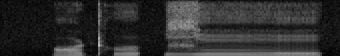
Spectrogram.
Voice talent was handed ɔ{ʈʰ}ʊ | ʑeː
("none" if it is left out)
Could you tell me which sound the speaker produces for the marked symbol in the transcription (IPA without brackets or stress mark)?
ʈʰ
